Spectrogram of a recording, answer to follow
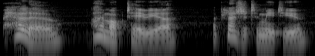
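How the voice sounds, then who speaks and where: A man's voice: mid-range voice, very animated, moderate pace, a bit bright. A man voicing a polite, refined young female pony cellist with formal, precise and proper speech in a storybook reading.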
